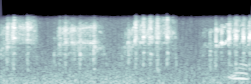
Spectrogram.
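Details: Three orphaned newborn raccoons, two females and one male, abandoned by their mother in a warehouse and taken in from Culver City Animal Control, crawling and calling for mom: high, chittering squeals in four short bursts roughly every second.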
